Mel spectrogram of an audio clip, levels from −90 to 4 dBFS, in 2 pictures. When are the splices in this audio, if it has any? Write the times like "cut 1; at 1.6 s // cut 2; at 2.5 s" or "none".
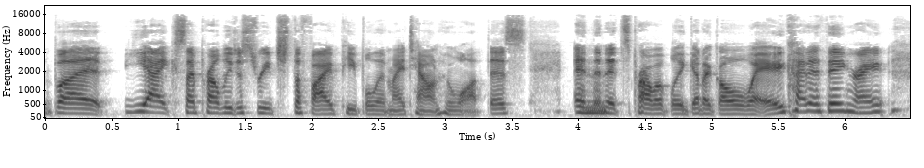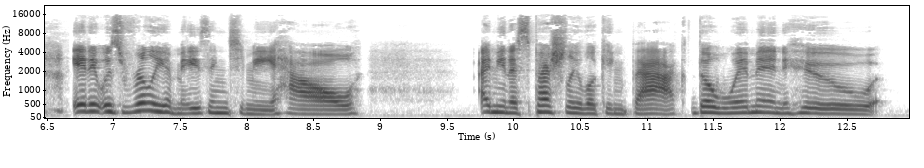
none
